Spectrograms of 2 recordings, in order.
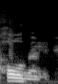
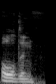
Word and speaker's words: Olden: uh the guy by Holden or Olden sorry not Holden jeez no a million different ways you can mispronounce that uh that name Olden yep uhor spray clor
